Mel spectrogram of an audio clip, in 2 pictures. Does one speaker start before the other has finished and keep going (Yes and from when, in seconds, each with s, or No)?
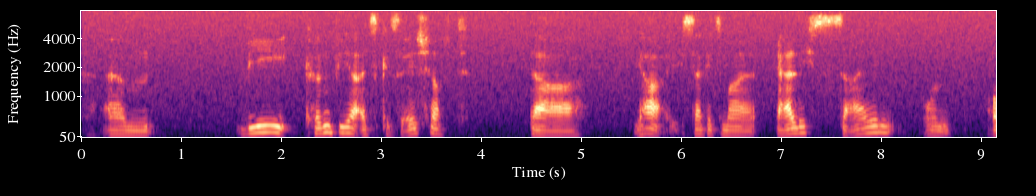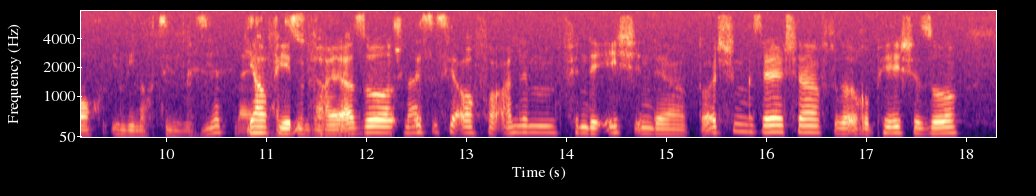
Yes, from 10.8 s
